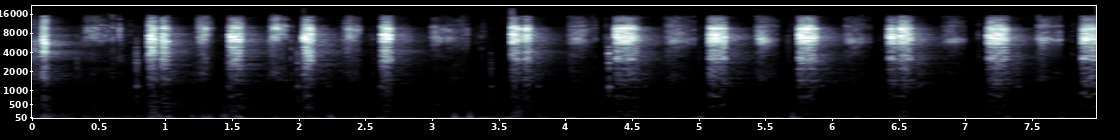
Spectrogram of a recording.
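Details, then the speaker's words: Nissan Murano/Maxima alternator removal, engine off: dry, uneven creaks about once a second as the belt tensioner arm is swung; sticking tensioner pivot suspected, WD-40 on the center pivot suggested. "Doesn't sound good. Putting some little bit of WD-40 right in the center should help that out."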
